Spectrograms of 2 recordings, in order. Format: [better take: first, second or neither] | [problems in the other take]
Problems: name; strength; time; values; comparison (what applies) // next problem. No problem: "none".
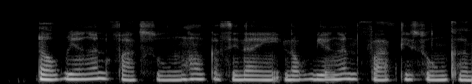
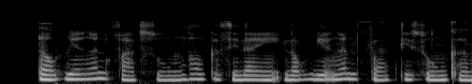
first | noise reduction (neural mask model DeepFilterNet 3)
